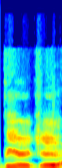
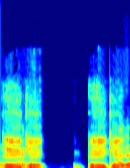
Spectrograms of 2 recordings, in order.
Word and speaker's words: Birgit: I will, Beerjet. I will, Beerget. I always say this name wrong. Birgit, don't worry.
